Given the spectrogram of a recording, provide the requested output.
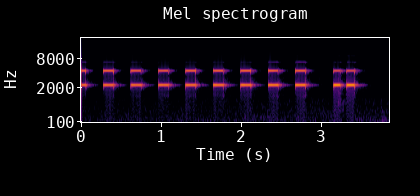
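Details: DJI Air 3 drone after core board repair, pairing with the remote controller: clean, evenly spaced high double-tone beeps at about three a second, then a quick pair at the end; pairing normal, no error message.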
